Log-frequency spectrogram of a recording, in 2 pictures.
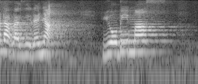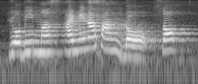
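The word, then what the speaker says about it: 呼びます: Yobimasu chính là gọi mọi người nhá. Gọi. Đấy. Từ này chúng ta đọc là gì đây nhỉ? Yobimasu.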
